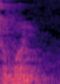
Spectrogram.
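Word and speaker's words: ثاء: সেখান থেকে তা তা তারপর সা সা সা হরফটি উচ্চারণের সময় জিহ্বার আগা সামনের উপরের দুই দাঁতের আগার সাথে লেগে খুব পাতলা করে উচ্চারণ করতে হবে।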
